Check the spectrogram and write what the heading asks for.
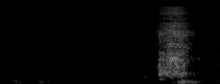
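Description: Faint room sound, then near the end one short, sharp, sneeze-like burst of breath from a person.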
